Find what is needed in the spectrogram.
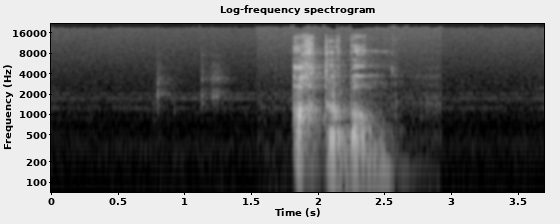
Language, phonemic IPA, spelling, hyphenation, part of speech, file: Dutch, /ˈɑx.tərˌbɑn/, achterban, ach‧ter‧ban, noun, Nl-achterban.ogg
- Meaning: 1. base, e.g. a party's electorate or any organisation's supporters 2. the part of a feudal army raised by the vassals of a liege's vassals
